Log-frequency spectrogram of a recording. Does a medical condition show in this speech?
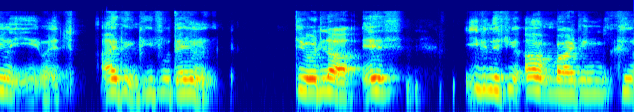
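Yes: cerebral palsy and dystonia.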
